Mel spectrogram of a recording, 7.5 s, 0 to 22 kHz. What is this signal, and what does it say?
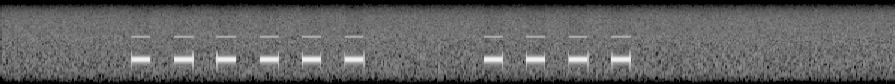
Beep code, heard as beeps, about 1210 Hz. 6-4.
